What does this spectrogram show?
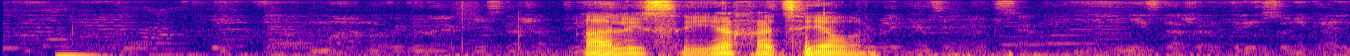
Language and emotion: Russian, neutral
